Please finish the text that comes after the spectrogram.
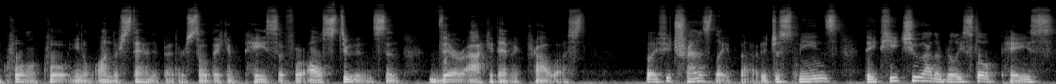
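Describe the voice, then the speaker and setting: A man's voice: sits low, a little mellow, breathy edge. A young man from Canada in a personal vlog, reflecting thoughtfully and hesitantly, often restarting his sentences. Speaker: vlogger.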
